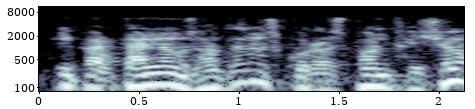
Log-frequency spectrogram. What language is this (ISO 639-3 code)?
cat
